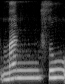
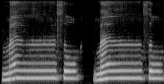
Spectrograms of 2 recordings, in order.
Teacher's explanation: lidahnya sudah di posisi huruf sa dan sudah kena ke gigi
